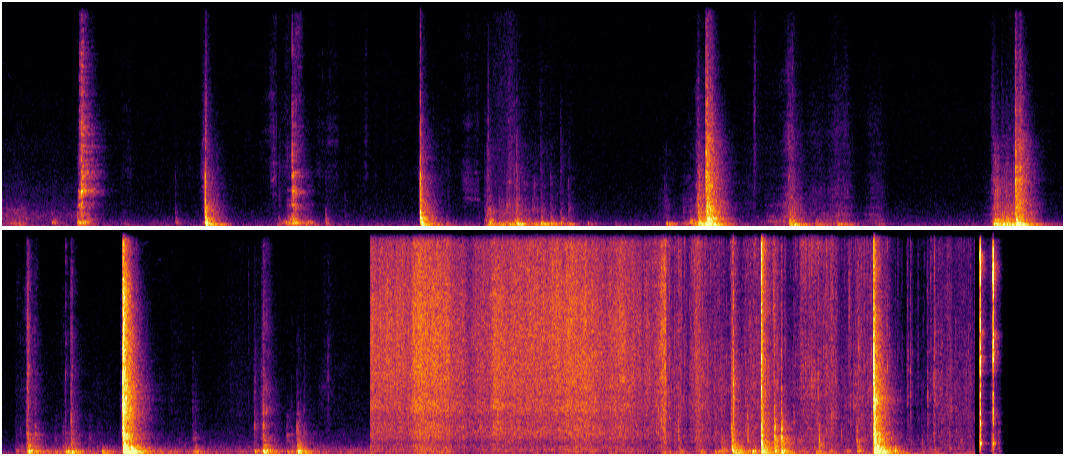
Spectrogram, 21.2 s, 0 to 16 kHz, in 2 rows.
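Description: White plastic SOLOW 35L pedal bin: its pedal and double-opening lid clack and thunk open and shut about a dozen times, the loudest knock near the middle. From about two-thirds of the way in, a plastic bin bag rustles for around six seconds as it is fitted into the bin, with a few more lid knocks.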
